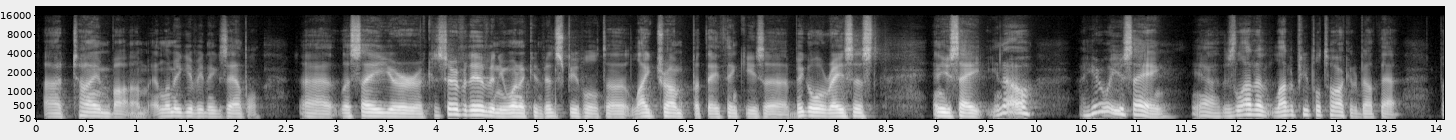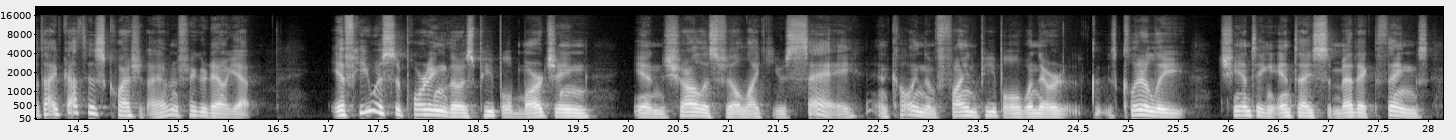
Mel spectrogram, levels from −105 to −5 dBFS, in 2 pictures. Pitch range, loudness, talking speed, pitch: 110-135 Hz, -19 LUFS, 190 wpm, 120 Hz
